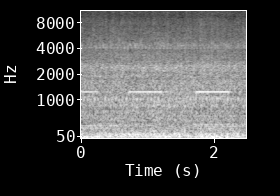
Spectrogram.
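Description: A garbage truck's engine rumbles steadily, with a thin, high reversing beep sounding faintly above the low drone throughout.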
